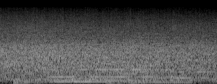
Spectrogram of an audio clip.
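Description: News title-graphic sting: a steady rushing whoosh with a few faint held music notes underneath, fading slightly near the end.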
